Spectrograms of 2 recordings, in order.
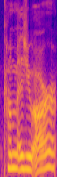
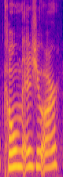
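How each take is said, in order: First: "Come" said as plain kum; "Come as you are" read straight with "Come" as kum. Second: "comb" said as kohm, rhyming with home; "comb as you are" with "comb" as long-o kohm. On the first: Player reading barber sign, "Come" pronounced kum. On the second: Player rereading barber sign pun, "comb" as kohm. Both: Shown as a demonstration. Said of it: "or comb".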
